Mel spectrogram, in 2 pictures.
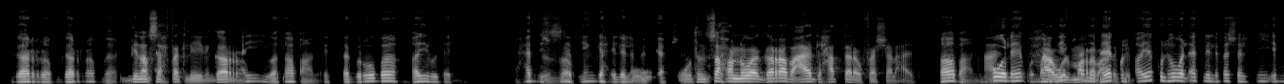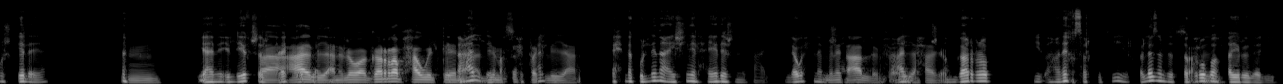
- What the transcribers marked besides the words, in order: unintelligible speech; stressed: "طبعًا"; chuckle; other background noise
- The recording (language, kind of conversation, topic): Arabic, podcast, إيه هي هوايتك المفضلة وليه؟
